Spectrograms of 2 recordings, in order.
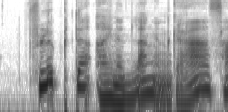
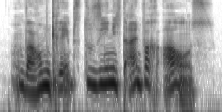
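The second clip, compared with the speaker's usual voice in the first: hoch und laut drängelnd; ungeduldig; 9 semitones higher, 5 dB louder than usual. A narrator's reading. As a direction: ungeduldig auf Tempo pochen. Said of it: "trat ungeduldig von einer Pfote". (quengelnder Maulwurf)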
